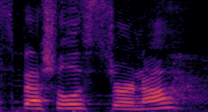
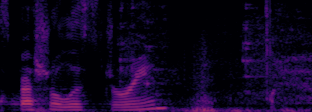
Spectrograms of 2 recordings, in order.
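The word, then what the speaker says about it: Specialisterne: So I work at Specialist Sterna. Don't worry about pronouncing the name. It means the specialists in Danish. The only thing I ask is that you don't call us Specialisterine.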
